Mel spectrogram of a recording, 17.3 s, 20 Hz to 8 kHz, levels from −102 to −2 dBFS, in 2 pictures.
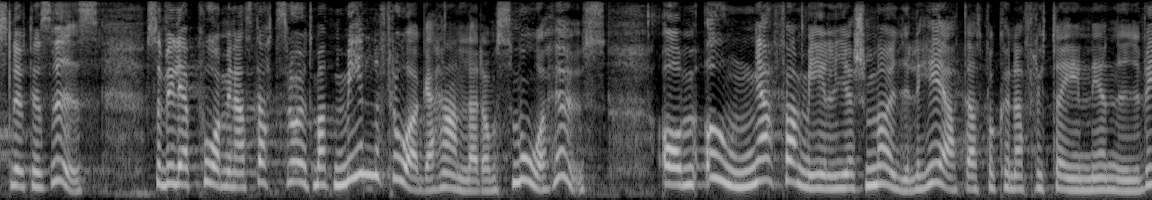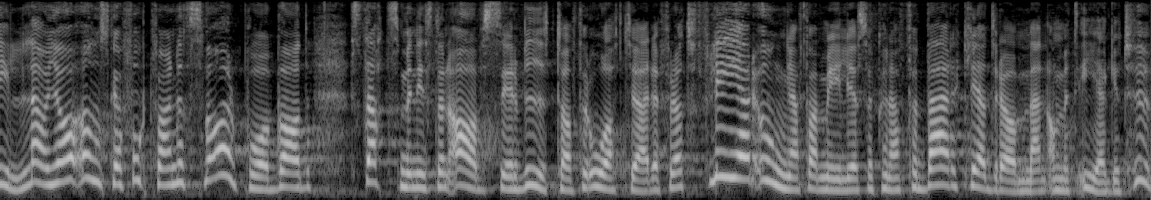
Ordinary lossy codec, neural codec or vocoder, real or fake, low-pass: none; codec, 16 kHz, 8 kbps, FreqCodec, larger model; fake; none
